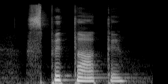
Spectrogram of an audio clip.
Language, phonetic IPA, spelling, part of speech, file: Ukrainian, [speˈtate], спитати, verb, Uk-спитати.ogg
- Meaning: to ask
